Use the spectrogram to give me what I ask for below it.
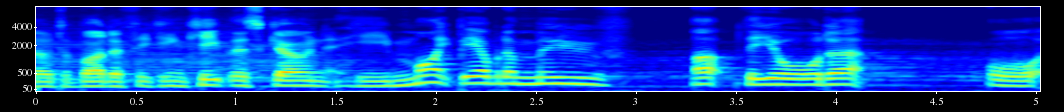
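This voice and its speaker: With music in the background, a man speaks in a British accent. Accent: British, noticeable. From Britain. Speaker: gaming streamer and race commentator. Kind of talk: live commentary. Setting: live stream. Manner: animated.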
